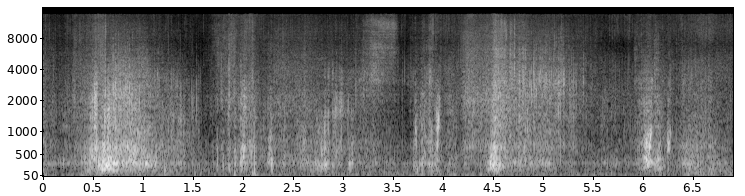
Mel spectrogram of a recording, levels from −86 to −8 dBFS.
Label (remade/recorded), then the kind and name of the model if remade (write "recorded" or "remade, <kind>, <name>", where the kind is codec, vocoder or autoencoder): remade, vocoder, BigVGAN v2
